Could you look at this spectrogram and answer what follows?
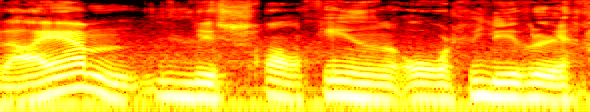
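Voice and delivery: slow, hammed-up fake French accent; mock French accent. Boasting to chat in a bad fake French accent. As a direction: butcher a French accent on purpose, slowly. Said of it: "that accent was that just butchered that".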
